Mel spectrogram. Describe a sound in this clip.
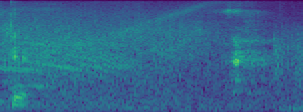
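A large energy blast explodes with a booming roar.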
